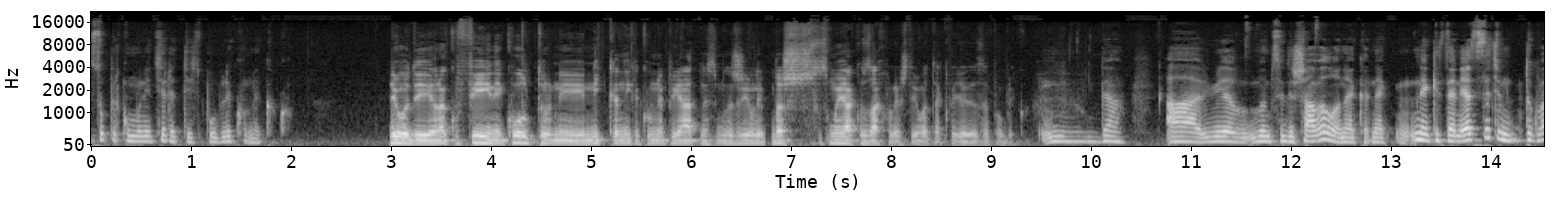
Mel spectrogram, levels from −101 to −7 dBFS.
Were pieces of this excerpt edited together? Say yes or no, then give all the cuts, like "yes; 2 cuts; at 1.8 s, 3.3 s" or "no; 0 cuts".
yes; 2 cuts; at 3.0 s, 6.7 s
